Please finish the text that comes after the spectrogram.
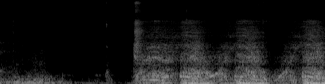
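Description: A Nissan car engine cranks and catches after a swapped-in battery, starting abruptly partway through following a quiet pause, then settling into a loud, steady idle with a rough, rattly edge.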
